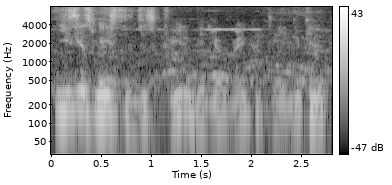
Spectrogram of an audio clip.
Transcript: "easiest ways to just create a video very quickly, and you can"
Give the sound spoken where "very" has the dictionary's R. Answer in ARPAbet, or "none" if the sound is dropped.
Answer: none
